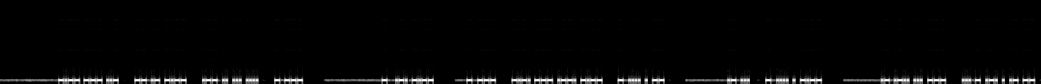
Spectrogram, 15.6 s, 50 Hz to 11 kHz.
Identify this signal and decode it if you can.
Morse code, heard as a keyed tone, about 50 wpm, 600 Hz. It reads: YOU MAY WISH TO TRY TO COPY THEM AS THEY ALSO STREAM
